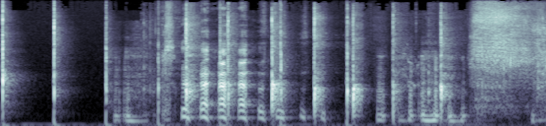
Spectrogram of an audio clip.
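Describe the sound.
A handful of sharp hand claps ring out irregularly, mixed with people talking and laughing over them, ending in a brief hiss of noise.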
